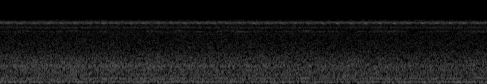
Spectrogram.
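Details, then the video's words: Evening crickets in a September garden produce an unbroken, high, fine-textured trill that stays level from start to finish, with a low drone beneath it. "garden crickets"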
